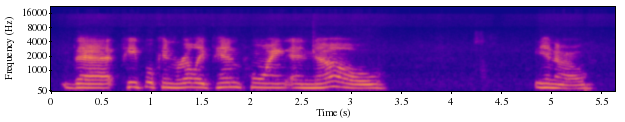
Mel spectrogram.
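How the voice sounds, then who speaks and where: In a Southern US accent, the speaker moves at a very slow pace with long, frequent pauses and fairly even intonation. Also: woman, medium pitch for a woman. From Indiana, US Midwest. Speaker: livestream host. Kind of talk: casual chat.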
